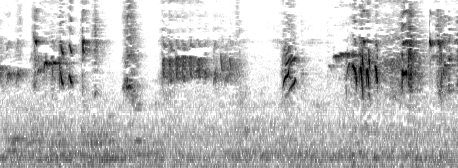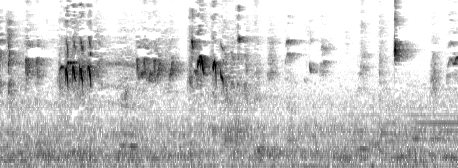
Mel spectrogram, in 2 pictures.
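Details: Canary singing to stimulate females toward breeding, rich continuous song of fast trills, metallic rattles and sharp repeated chips in bursts, high-pitched throughout.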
